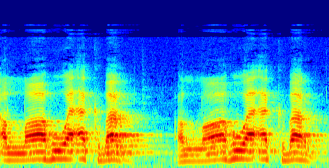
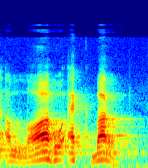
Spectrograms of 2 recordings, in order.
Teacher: أصل الله فيها ضمة، لو زودها شوية بقت واو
